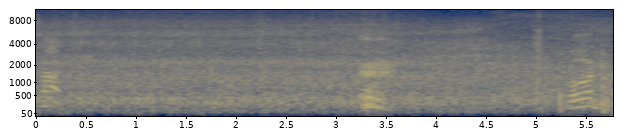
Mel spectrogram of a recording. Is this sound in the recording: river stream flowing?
yes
